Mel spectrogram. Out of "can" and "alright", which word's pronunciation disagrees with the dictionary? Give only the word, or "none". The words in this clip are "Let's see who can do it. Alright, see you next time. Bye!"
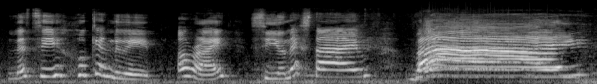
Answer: none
